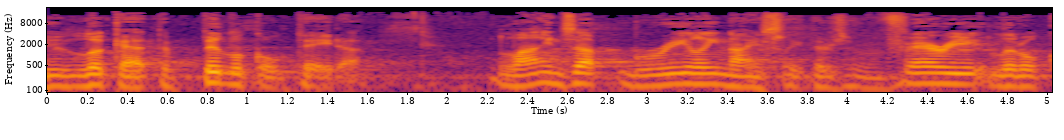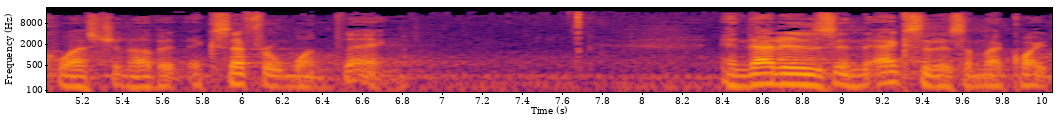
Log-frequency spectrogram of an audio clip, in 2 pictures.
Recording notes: answers questions from the audience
